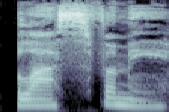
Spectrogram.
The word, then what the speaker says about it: blasphemy: Today, we will learn how to pronounce the word shown on the screen, blasphemy. Both US and UK have the same pronunciation of this word. Stress blah. Keep sfa soft, then me clear.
